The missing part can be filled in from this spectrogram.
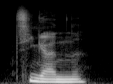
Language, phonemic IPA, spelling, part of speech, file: French, /tsi.ɡan/, tzigane, noun / adjective / proper noun, Fr-tzigane.ogg
- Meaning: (noun) Gypsy; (proper noun) Romani (language)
